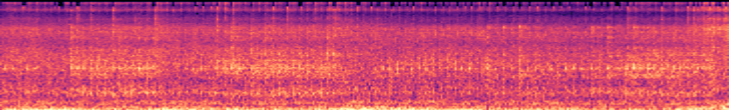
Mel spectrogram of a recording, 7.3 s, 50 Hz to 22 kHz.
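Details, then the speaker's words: Honda Vario 125 FI with stumbling (brebet): the engine runs rough and uneven and its revs won't climb whether the throttle is opened suddenly or slowly. Cause not yet found. "Jika digas spontan ataupun perlahan, motor ini gasnya tidak mau naik, maks"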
